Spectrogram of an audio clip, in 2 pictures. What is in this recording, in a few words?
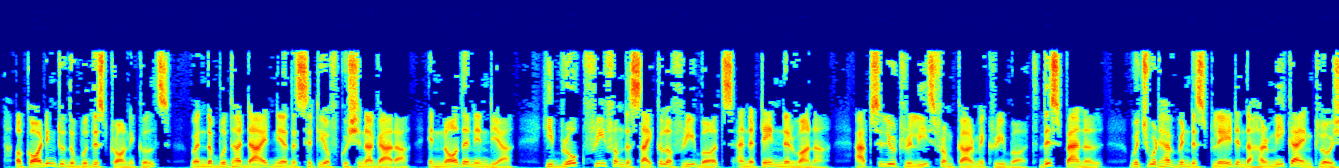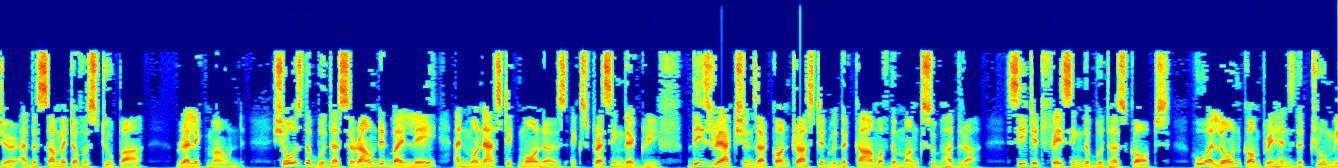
English Audio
